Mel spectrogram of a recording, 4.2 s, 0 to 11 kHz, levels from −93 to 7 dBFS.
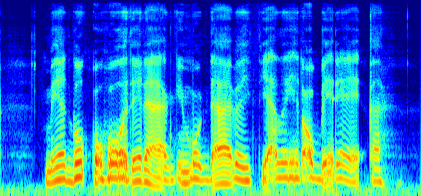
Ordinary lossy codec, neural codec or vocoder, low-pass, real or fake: none; autoencoder, 22.05 kHz, a latent of 192 numbers a frame, VITS, trained on many speakers; none; fake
